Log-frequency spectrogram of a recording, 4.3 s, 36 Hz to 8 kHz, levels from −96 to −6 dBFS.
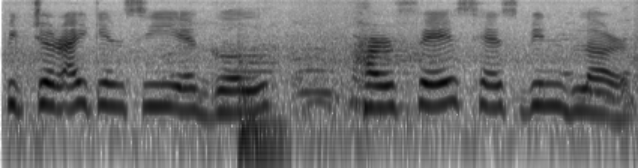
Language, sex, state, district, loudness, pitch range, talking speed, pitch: English, female, Arunachal Pradesh, Lower Dibang Valley, -18 LUFS, 235-275 Hz, 155 wpm, 260 Hz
